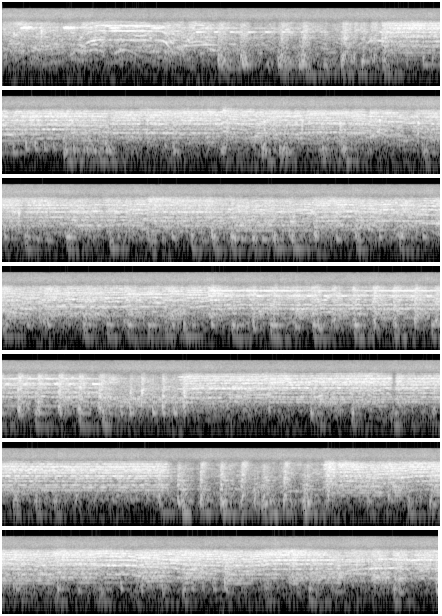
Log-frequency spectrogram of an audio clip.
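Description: High school marching band playing its field show: sustained wind and brass chords over marching drums. Brief drum-only breaks come about two seconds in and again about twenty-four seconds in.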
